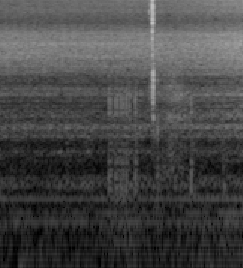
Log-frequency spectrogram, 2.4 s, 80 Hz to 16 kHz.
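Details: 2002 Mustang GT with Trick Flow upper and BBK cold air intake won't idle on its own and runs rough. A steady airy hiss comes from a vacuum hose that engine flex keeps working loose. The fix is a hose clamp.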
